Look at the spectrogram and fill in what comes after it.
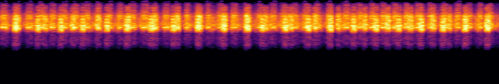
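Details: Cicadas singing in midsummer in a pine forest in Greece: a dense, continuous buzzing chorus, high and hissing, pulsing rapidly about three times a second with no other sounds.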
